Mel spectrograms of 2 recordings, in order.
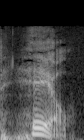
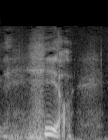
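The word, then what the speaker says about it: hele: In Inman's emulation working explained, it is stated that the word is pronounced hail. But I think, notwithstanding this, that the pronunciation heel is the correct one.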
